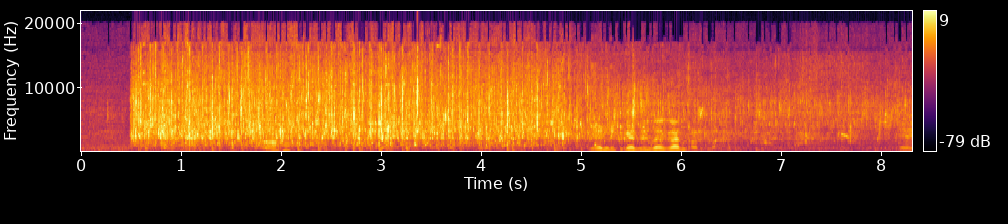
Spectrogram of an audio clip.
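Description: Water runs steadily from a motor-fed pipe outdoors, a continuous close trickling and splashing stream that starts abruptly and carries on while people talk over it.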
